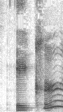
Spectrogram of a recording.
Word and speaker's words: Aker: It is Acre, is how I believe it's pronounced, like acres of land, maybe. Mm-hmm. Mm-hmm. It's spelled A-K-E-R, and this is the English Rosé aperitif, and it's made with all English botanicals, with all English plants from the English countryside.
